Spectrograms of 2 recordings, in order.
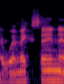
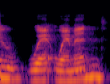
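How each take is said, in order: First: It is said as three syllables with an x sound. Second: It is said as two syllables, like women. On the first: The speaker calls it wrong. "very embarrassingly, the first time I read it out loud, said Wimixon" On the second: The speaker calls it right. "I just say women"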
